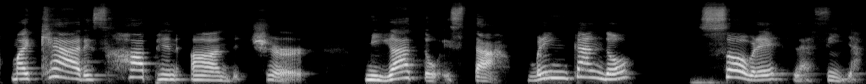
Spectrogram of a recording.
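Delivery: unhurried teacher reading out an example; drawn-out words for learners to follow; slow model sentence. Shown as a demonstration. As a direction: say it slowly, word by word. Teacher models sentence, then translates.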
